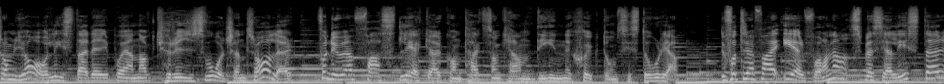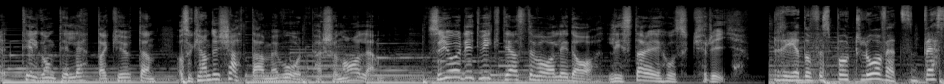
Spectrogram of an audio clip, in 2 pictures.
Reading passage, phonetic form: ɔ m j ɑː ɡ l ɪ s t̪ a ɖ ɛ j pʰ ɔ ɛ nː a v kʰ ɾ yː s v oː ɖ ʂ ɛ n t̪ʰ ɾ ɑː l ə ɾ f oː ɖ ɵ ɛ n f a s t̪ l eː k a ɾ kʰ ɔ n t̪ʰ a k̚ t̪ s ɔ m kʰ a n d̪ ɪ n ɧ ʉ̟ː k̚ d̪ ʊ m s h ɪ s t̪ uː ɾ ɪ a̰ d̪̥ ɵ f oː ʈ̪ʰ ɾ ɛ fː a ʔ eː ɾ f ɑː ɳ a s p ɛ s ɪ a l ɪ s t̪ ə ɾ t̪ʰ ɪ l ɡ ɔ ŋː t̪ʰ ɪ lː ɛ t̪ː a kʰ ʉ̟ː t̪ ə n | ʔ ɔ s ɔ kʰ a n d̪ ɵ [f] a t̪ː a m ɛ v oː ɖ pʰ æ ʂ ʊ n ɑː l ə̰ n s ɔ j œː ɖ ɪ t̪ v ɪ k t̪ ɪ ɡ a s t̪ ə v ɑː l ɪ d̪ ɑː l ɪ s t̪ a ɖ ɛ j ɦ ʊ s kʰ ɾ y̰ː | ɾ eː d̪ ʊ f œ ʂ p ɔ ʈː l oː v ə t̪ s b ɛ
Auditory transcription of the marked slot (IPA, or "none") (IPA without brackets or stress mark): ɕ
